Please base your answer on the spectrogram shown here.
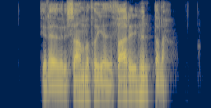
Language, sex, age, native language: Icelandic, male, 30-39, Icelandic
